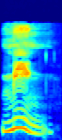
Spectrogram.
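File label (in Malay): "ming", Malay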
